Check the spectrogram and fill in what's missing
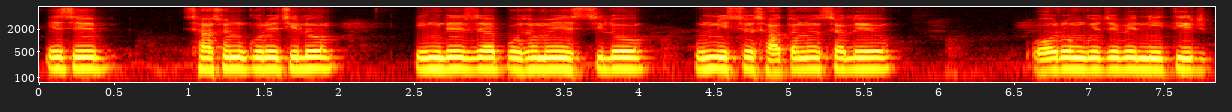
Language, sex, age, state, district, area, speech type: Bengali, male, 45-60, West Bengal, Howrah, urban, spontaneous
